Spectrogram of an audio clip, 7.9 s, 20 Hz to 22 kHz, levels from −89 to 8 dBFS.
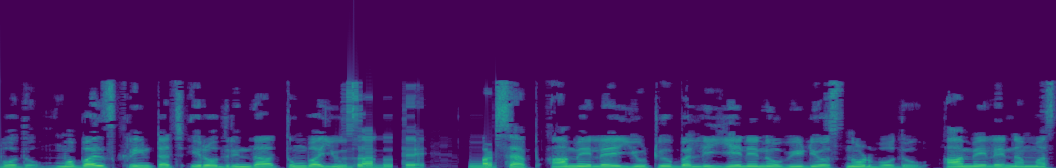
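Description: A speech recording with plainly audible AAC compression damage throughout: the sound is dull and smeared, with fizzy sibilants. On a spectrogram everything stops at a lowered cut-off, with patchy holes below it. This most likely comes from AAC-LC at a low rate, around 32 kbps. From 2.51 to 3.72 s, just before "ಆಮೇಲೆ ಯೂಟ್ಯೂಬಲ್ಲಿ ಏನೇನೋ", there is robotic sound from repeated short buffers, a rigid metallic buzz at 93.8 Hz. It is likely caused by a roughly 10.7 ms buffer being replayed in place of most of the real audio. The waveform shows near-identical cycles repeating, and the spectrogram shows evenly spaced horizontal harmonic lines.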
